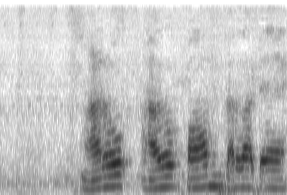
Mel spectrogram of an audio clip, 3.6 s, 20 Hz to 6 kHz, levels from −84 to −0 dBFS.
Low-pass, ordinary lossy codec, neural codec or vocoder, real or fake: 5.4 kHz; AAC, 24 kbps; codec, 16 kHz, 1.1 kbps, Voila-Tokenizer; fake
